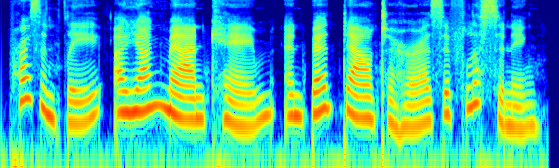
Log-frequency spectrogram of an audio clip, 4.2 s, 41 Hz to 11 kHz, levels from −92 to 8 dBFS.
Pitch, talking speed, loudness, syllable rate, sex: 230 Hz, 185 wpm, -18 LUFS, 4.4 syllables/s, female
